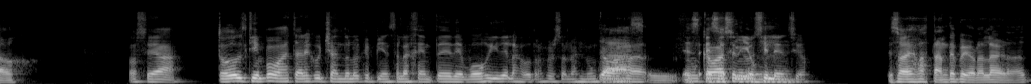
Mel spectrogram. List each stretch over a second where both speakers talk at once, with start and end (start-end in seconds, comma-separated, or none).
5.8-8.1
